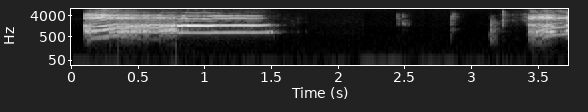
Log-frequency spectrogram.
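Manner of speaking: high rising ah before a sneeze; sneeze wind-up. Acted. Gerald about to sneeze again, rising high. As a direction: build up to a sneeze.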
